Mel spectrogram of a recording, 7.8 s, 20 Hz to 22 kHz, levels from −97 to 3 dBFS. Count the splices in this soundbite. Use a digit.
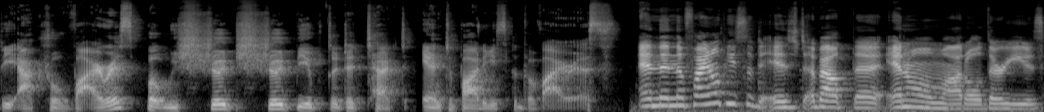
5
